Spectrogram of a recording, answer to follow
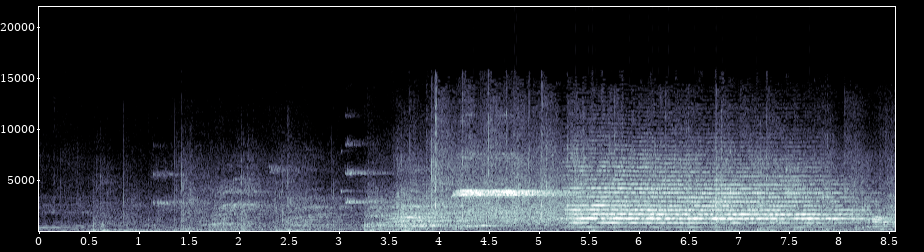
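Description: Handball bouncing and shoes squeaking on a sports-hall floor, then a short shrill whistle blast about four seconds in as the crowd rises, followed by a spectator's horn holding one note for about three seconds over cheering.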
